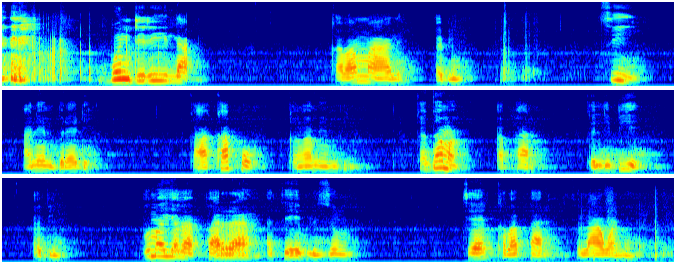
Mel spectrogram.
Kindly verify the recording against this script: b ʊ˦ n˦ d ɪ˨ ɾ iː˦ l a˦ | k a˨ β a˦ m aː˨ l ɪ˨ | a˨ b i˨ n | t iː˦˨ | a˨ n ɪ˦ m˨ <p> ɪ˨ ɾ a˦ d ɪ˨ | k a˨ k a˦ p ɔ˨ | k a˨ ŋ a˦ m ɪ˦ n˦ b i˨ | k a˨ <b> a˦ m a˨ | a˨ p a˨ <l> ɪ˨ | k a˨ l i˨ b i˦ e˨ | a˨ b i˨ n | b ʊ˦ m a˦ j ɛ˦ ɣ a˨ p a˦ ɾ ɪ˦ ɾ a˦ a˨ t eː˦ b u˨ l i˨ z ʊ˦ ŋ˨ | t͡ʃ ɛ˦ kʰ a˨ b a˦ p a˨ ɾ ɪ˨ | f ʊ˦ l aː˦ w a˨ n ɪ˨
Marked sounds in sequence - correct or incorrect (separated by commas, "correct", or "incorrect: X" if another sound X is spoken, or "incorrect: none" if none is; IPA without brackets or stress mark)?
incorrect: b, incorrect: ɡ, incorrect: ɾ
